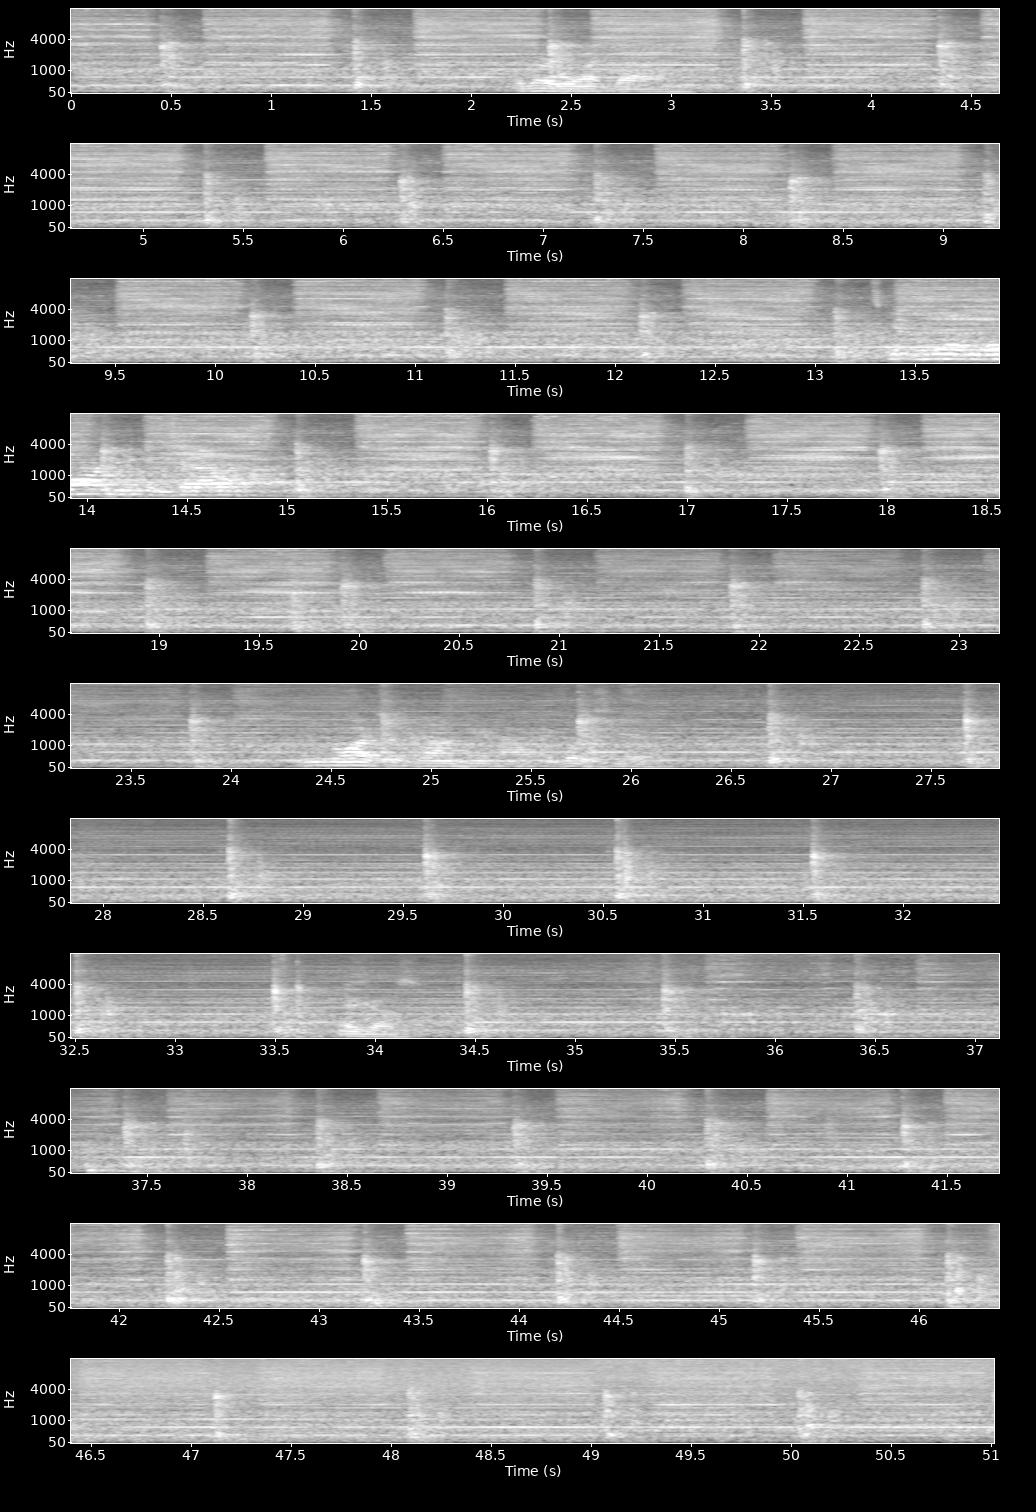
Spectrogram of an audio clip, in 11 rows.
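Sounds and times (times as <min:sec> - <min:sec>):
surface grinder hum: 0:10.5 - 0:18.8.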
